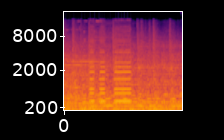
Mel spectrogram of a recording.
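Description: Busy city road traffic with car horns honking, under background music.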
